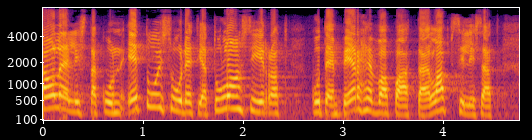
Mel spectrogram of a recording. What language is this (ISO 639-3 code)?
fin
